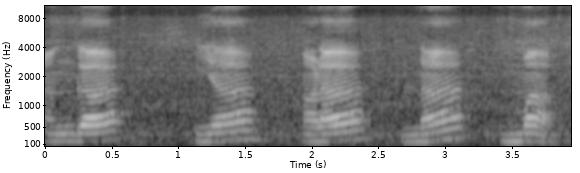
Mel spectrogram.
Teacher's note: इन 5 वर्णों को अगर आप नाक बंद करके सोचें कि उच्चारण कर लें तो स्पष्ट उच्चारण नहीं हो पाएगा, इसलिए इनको अनुनासिक व्यंजन कहते हैं या नाक से उच्चारण होने वाला व्यंजन कहते हैं। · इनका उच्चारण करने के लिए श्वास को अंशतः नासिका से बाहर निकालना पड़ता है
